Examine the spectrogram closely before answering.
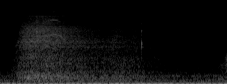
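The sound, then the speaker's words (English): A single slow, deep breath, faint and airy, heard as a soft hiss of air. “Today, take a deep breath.”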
